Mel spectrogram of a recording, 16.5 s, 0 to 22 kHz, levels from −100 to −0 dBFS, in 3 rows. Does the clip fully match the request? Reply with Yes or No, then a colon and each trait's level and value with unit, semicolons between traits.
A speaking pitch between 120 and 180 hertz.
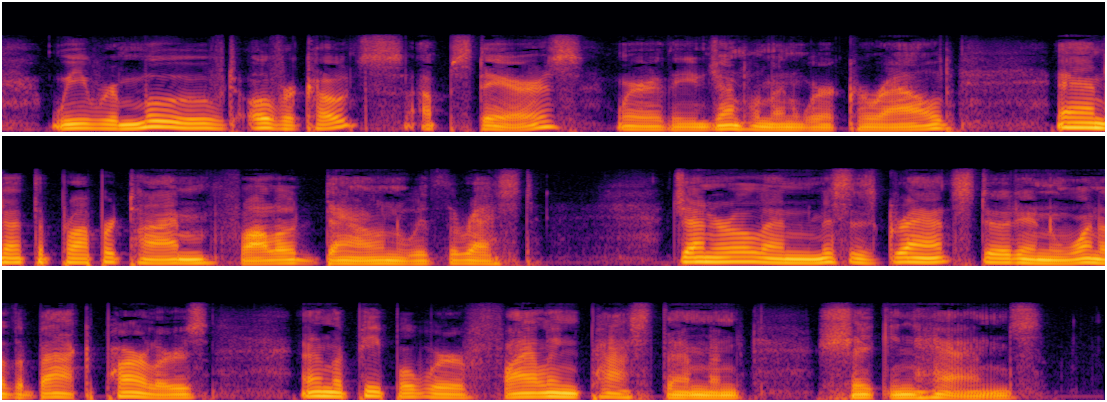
No: low, 105 Hz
